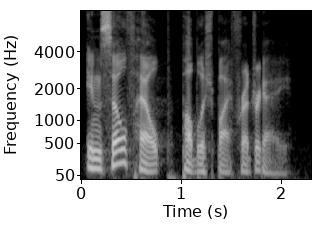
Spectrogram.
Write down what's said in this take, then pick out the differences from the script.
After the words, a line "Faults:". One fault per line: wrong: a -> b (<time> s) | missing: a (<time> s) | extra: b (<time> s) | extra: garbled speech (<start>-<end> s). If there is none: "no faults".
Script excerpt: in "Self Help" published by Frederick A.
in "Self Help" published by Frederick A.
Faults:
no faults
